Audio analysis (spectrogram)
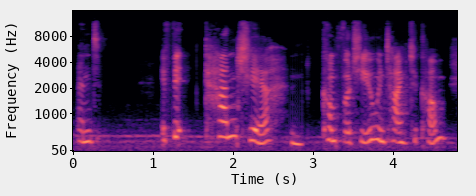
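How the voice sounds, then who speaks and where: An actress playing a sorrowful but resolute young fiancée in a radio play, measured and pausing between phrases. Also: female voice, high-pitched, expressive. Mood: hurt, resigned. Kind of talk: theatrical radio play acting. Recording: noisy ambience behind the voice.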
